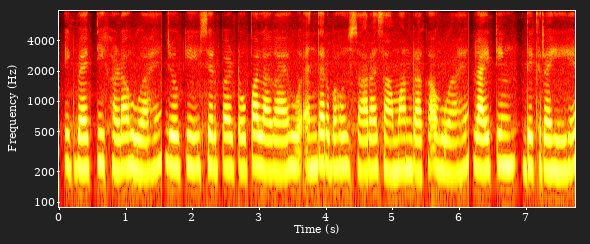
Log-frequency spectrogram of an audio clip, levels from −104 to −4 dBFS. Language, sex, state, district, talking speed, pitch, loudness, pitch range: Hindi, female, Bihar, Darbhanga, 180 wpm, 220 Hz, -18 LUFS, 210-230 Hz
